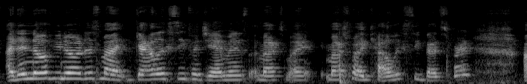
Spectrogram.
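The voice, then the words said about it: Voice slightly off from cold. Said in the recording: “I'm getting over a cold in case my voice sounds a little off”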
